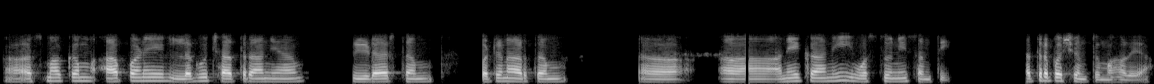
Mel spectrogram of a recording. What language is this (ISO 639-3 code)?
san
